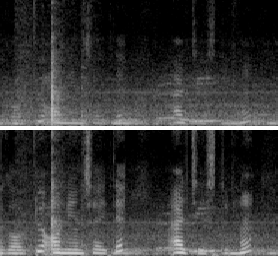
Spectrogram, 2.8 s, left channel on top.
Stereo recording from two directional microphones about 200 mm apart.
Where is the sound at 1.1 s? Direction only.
45° right (ahead or behind).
